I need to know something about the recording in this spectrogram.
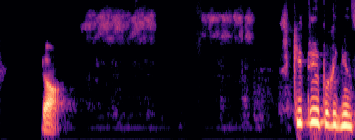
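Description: A marker squeaks on paper.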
